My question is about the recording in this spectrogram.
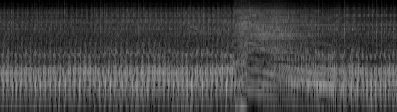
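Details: Homelite Super EZ chainsaw test run after carburettor repair, high needle reset from about four turns out to one turn: high buzzy scream that surges then drops sharply in pitch; lean, crankshaft seal suspected bad.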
